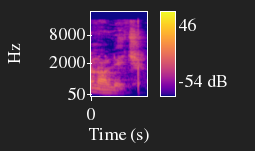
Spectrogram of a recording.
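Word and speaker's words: knowledge: अगर हम देखें तो एन के बाद यहां पर वावेल ए रहा है और यह साइलेंट यहां पर के हो जाएगा तो यह हो जाएगा नॉलेज अब हम दूसरी परिस्थिति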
